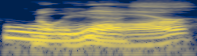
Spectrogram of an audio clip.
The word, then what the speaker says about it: Warr: War I presume your name is pronounced it's War I was trying to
